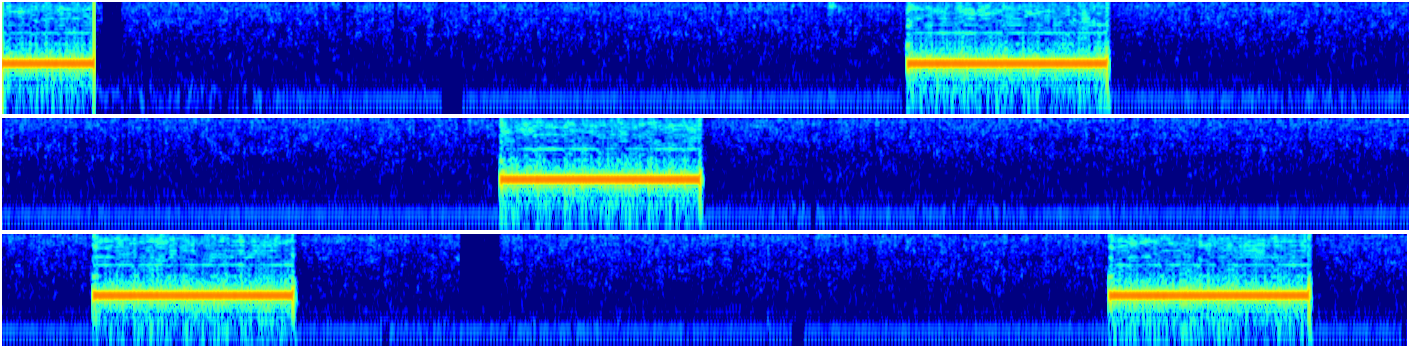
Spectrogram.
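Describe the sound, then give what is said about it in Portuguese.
Ringing tones of a telephone call being placed: five steady, mid-pitched tone bursts about a second long each, evenly spaced several seconds apart, with a faint low hum running between them. “Segura aí rapidinho, vou fazer uma ligação aqui.”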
